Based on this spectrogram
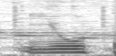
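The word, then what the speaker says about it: Jot: പിന്നെ ഇവിടെ ശ്രദ്ധിക്കണം, ജെക്ക് ജെ എന്നല്ല പറയാം, ഇവിടെ യോട്ട് എന്നാണ് പറയാം ജെയുടെ കാര്യത്തിൽ. അത് ശരിക്കും ശ്രദ്ധിക്കാട്ടോ.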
